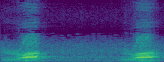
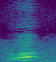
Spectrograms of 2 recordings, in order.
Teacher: اس کو ذرا زبان کی جڑ اوپر کی طرف اٹھا کے ادا کریں گے اور چھوٹی مقدار میں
